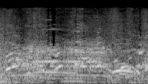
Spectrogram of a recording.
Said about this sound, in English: But messages like this were quickly drowned out by the noise of a rowdy crowd.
